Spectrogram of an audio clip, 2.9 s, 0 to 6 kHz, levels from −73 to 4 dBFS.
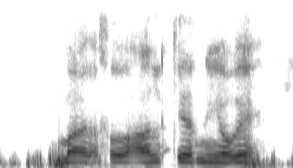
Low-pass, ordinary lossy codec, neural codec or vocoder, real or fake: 5.4 kHz; Opus, 24 kbps; codec, 44.1 kHz, 7.8 kbps, DAC; fake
